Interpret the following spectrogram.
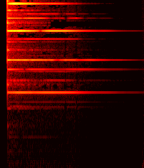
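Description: A single bright chime, struck once and ringing with several high tones that fade out over about a second and a half: the page-turn signal of a read-aloud picture book.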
